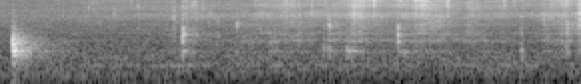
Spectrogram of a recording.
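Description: Onion fries in a hot pan with steady crackling sizzle, a few stirring scrapes and clicks over the bubbling, close and without talk.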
